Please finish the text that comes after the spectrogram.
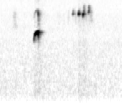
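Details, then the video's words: Female red-cheeked cordon-bleu kept as a pet, singing: a brief high thin note followed by a few very high squeaky notes, in otherwise quiet surroundings. "red cheek cordon bleu Female singing!"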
